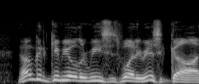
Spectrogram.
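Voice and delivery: put-on loud, fast, high-pitched New York accent. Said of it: "But you get a New Yorker like me".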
